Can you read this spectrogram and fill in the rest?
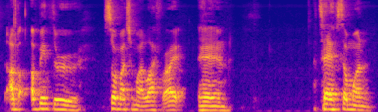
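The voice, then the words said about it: Choked-up, emotional voice. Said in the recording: “I'm going to get all emotional ... oh my gosh, I'm getting all choked up now.”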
